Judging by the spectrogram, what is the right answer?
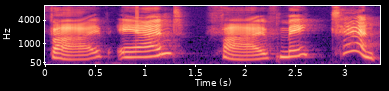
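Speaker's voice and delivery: slow, word-by-word recital; leading choral repetition. Shown as a demonstration. Teacher leading kindergartners to say it with her, slow choral pace. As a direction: space out each word so all can join. Leads class in saying it together.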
